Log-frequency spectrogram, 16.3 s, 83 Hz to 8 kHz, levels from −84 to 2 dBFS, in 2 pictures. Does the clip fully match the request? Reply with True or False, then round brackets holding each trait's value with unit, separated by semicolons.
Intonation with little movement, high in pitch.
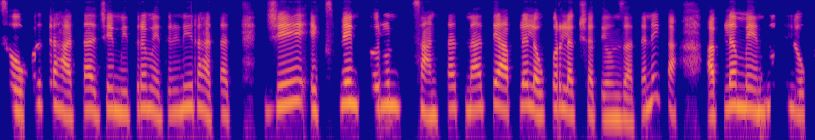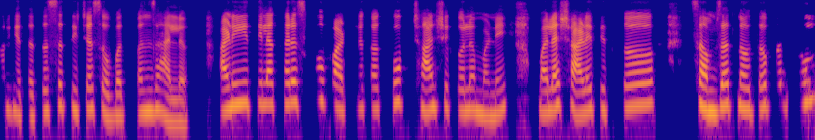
False (3.4 semitones; 225 Hz)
